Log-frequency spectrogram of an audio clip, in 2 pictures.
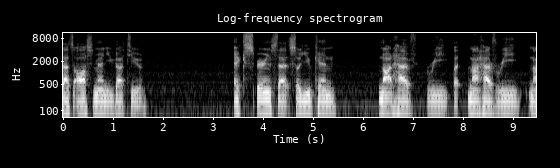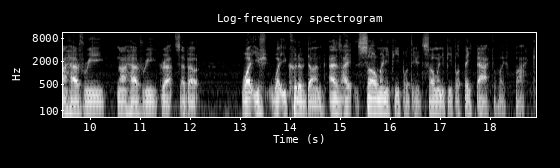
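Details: Adult man who stutters; stuttering with audible word and part-word repetitions.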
